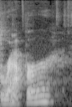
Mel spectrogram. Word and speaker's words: rapper: You're the raper, because his pictures were in all the papers. – I believe, which is another thing. – I believe it's pronounced rapper.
